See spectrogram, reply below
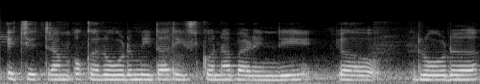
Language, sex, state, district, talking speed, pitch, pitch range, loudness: Telugu, female, Andhra Pradesh, Srikakulam, 125 wpm, 225 Hz, 220-230 Hz, -12 LUFS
